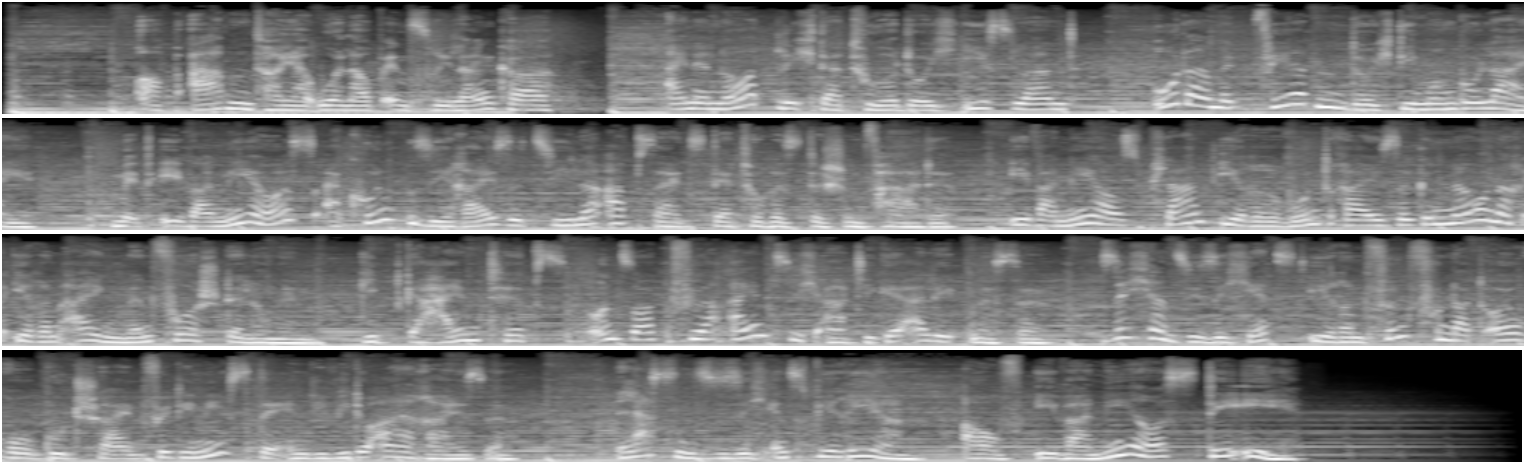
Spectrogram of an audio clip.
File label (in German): Funkspot; Evaneos Reisen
